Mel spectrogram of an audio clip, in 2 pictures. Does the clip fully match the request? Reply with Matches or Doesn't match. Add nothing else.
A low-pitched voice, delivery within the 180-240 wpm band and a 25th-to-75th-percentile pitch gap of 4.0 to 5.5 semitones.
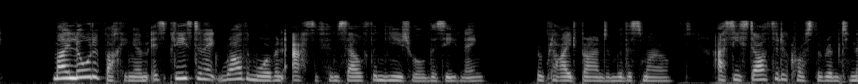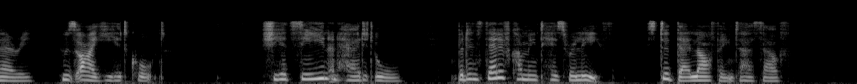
Doesn't match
